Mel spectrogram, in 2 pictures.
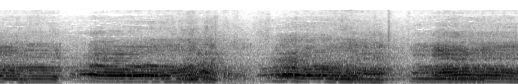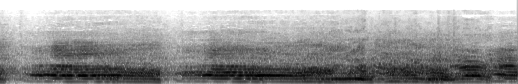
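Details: Two grizzly bears whose argument turns into a fight trade loud, droning roars, each bellow lasting a second or two.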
